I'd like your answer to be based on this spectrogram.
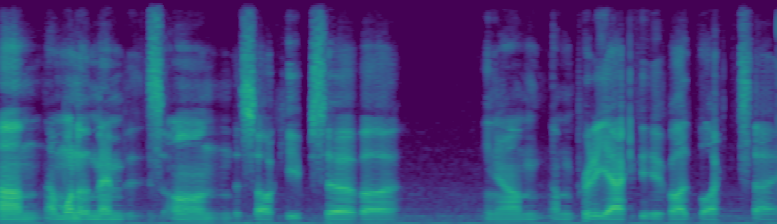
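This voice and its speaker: A man's very deep, low voice with a bright, sharp tone, monotone, flat intonation and an Australian accent. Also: moderate pace. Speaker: podcast guest, gamer and community member. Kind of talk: casual chat.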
